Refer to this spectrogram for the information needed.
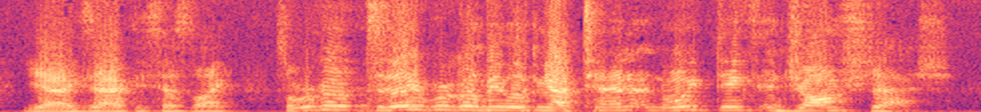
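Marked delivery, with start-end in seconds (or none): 1.3-4.7 mocking fast mumbled speech, much higher pitch. Imitating how he rushes the game's name: fast mumbled speech. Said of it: "he just says it so fast that he doesn't really pronounce his words".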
